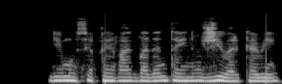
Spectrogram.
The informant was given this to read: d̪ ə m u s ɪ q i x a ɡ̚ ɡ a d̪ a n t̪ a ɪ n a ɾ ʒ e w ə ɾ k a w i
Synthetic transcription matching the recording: d̪ ə m u s i q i ɣ a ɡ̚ b a d̪ a n t̪ a ɪ n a ɾ ʒ i w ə ɾ k a w i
